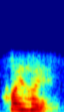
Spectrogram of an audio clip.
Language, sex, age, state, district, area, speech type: Assamese, female, 30-45, Assam, Majuli, urban, conversation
